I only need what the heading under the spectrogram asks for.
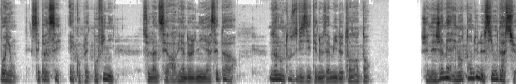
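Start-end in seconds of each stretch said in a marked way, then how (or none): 8.4-10.3 sudden, high-pitched protesting cry. The narrator reads a sworn witness answering the lawyer: exclaiming. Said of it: "s'écria Affy".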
